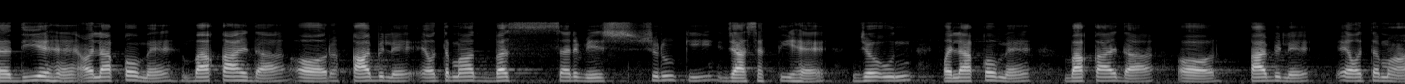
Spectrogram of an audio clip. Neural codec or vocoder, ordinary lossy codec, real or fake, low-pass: none; none; real; 7.2 kHz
